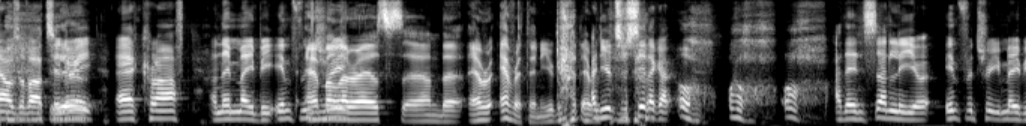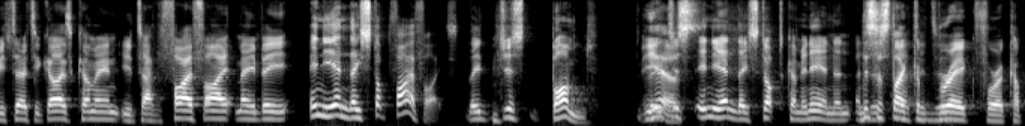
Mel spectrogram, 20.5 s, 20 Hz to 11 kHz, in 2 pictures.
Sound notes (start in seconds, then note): 5.6 laughs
